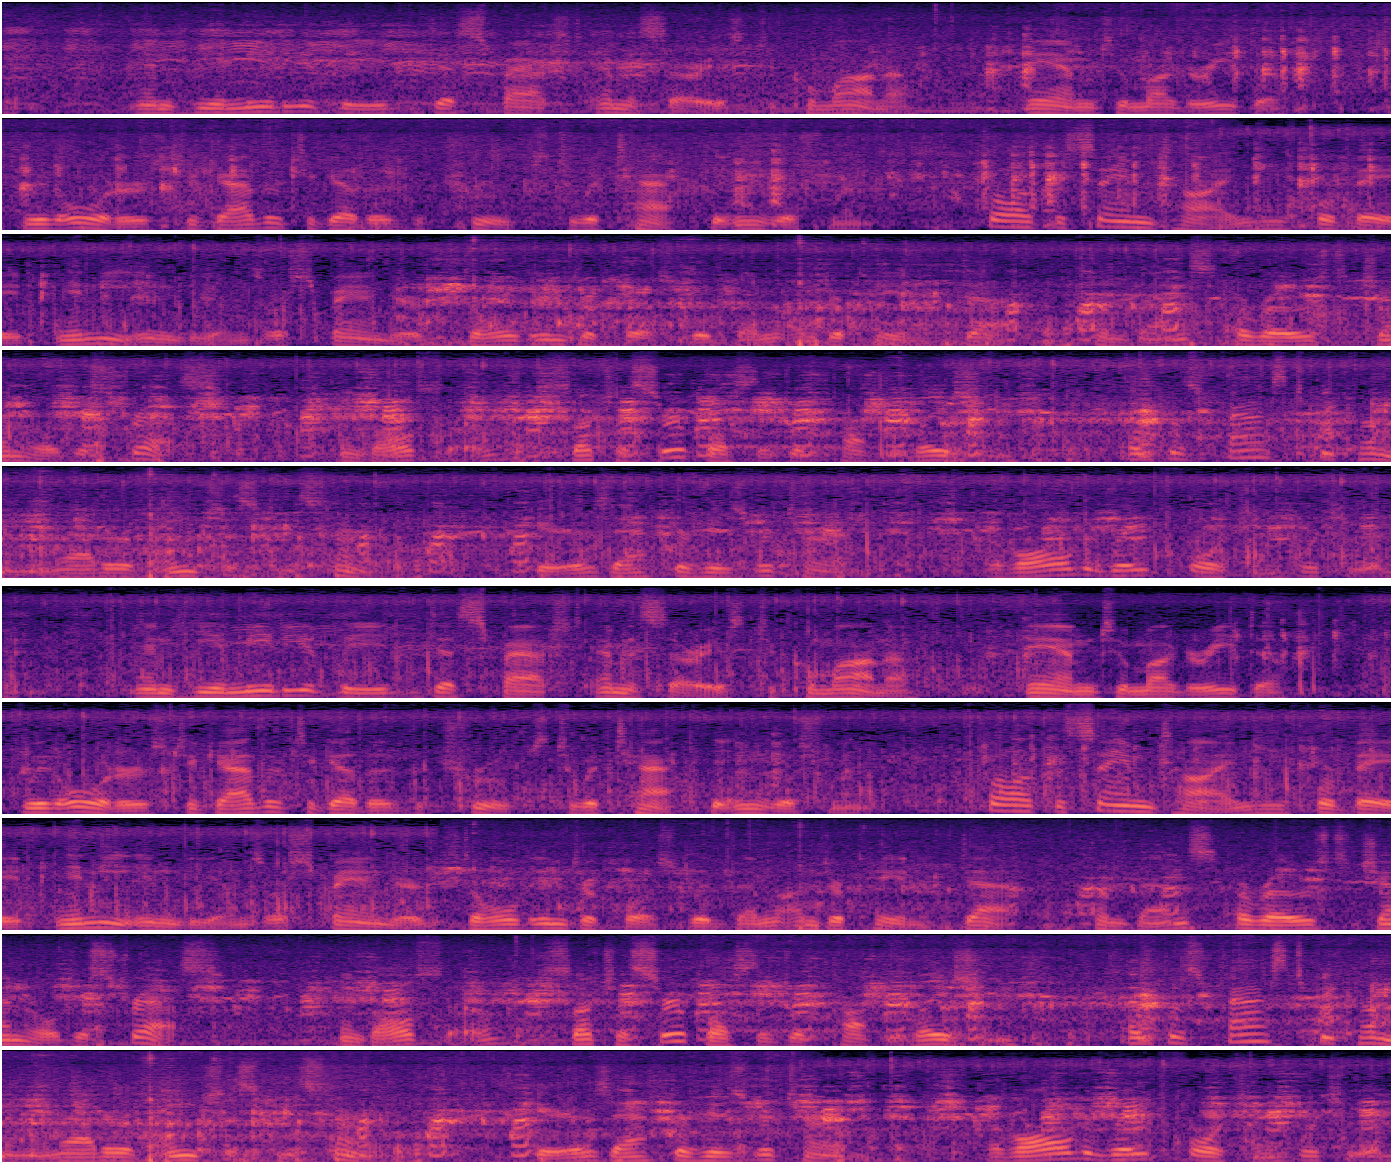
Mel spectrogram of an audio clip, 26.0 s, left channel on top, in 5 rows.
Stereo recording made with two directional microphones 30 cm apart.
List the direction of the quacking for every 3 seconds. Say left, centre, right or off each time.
left, left, left, left, left, left, centre, right, right.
